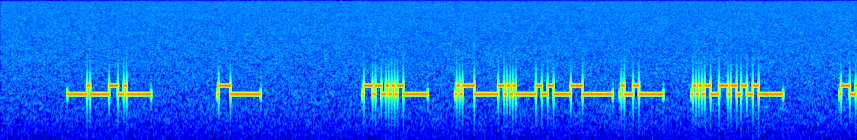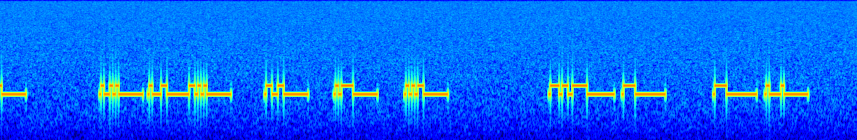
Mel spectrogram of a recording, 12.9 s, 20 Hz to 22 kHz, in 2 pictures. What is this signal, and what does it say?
TTY/TDD text telephone tones (45.45 baud Baudot), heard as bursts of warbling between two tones, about 400 Hz shift, 1600 Hz centre. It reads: NO SERIOUS INJURIES TOOK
